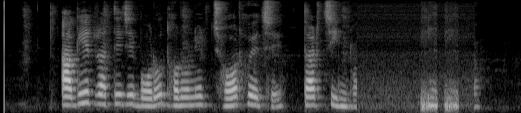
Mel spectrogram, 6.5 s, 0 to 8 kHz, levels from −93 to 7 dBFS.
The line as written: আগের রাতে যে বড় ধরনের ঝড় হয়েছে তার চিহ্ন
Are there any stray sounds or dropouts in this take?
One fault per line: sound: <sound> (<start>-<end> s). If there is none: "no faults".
sound: laugh (5.2-5.7 s)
